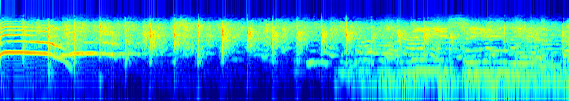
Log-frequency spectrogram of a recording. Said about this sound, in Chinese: 我们拍手，为我们的主拍手好不好？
